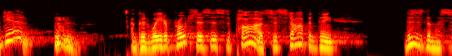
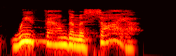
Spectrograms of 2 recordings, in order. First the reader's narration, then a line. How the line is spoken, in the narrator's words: Andrew, he excitedly declared to Peter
